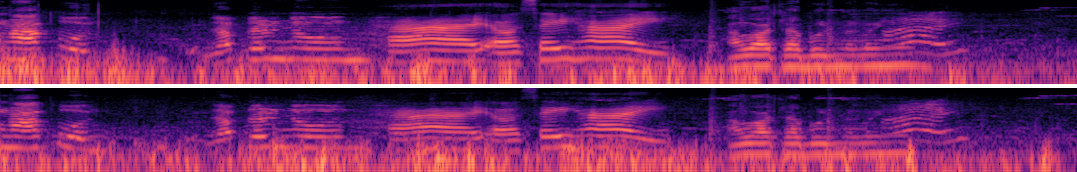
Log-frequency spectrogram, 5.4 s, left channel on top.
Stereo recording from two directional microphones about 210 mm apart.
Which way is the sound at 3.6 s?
50° left (ahead or behind).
